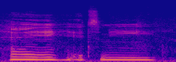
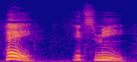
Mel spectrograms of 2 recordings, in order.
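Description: First: It is said weakly, without energy. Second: It is said boldly, with full energy.

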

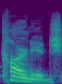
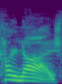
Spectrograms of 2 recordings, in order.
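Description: First: The word has an ordinary English pronunciation. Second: The word has a French-style pronunciation. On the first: The speaker calls it wrong. "We've been mispronouncing it this whole time" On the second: The speaker calls it right. "It's actually French"

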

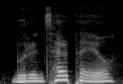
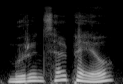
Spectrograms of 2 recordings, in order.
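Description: No difference in how they are said.

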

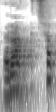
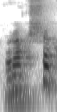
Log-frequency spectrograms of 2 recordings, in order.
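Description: First: The middle cluster sounds like chh. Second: The middle cluster sounds like k plus sh. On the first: The speaker calls it wrong. "रक्षक नहीं होता है" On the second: The speaker calls it right. "रक्षक होता है"

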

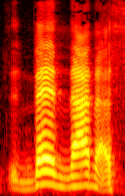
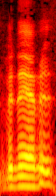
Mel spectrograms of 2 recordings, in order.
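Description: First: The name is said as two separate words. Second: The name is run together as one word. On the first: It means the son of Nanas. The speaker calls it right. "Ben Nanas, but it didn't matter" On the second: It sounds like the name of the fruit. The speaker calls it wrong. "To us, it was Bananas"

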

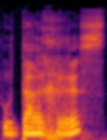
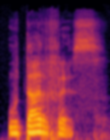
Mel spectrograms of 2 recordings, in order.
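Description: First: The r sound is not trilled. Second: The r sound is trilled with the tongue. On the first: It uses a different letter and changes the meaning. The speaker calls it wrong. "if I said it as udarris, that's a separate letter" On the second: It means I teach. The speaker calls it right. "I say udarris"

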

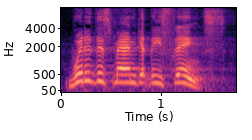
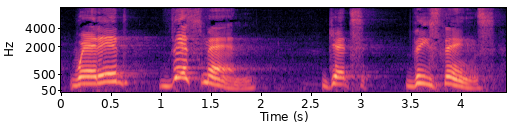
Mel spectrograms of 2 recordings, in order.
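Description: First: The question is read in a plain, flat way. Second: The question is read with strong, pointed expression.

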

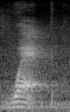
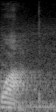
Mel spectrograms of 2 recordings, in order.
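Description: First: The vowel sounds like the one in map. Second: The vowel sounds like the one in mop. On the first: The speaker calls it right. "So W A P is WAP, like T A P is tap" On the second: The speaker calls it wrong. "not WAP"

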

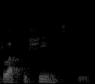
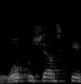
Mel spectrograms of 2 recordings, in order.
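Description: First: The first vowel is pronounced as an A. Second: The first vowel is pronounced as an O. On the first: The speaker calls it wrong. "iedereen spreekt de O als A uit" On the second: The speaker calls it right. "Het is Lopushansky"

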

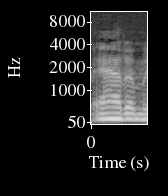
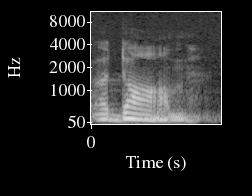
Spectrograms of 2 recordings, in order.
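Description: First: It is said with an English pronunciation. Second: It is said with a Hebrew pronunciation.

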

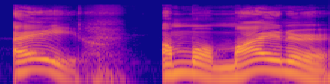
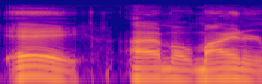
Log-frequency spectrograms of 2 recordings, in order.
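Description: First: It is said in an attempted Australian accent. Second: It is said in the speaker's ordinary accent.

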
